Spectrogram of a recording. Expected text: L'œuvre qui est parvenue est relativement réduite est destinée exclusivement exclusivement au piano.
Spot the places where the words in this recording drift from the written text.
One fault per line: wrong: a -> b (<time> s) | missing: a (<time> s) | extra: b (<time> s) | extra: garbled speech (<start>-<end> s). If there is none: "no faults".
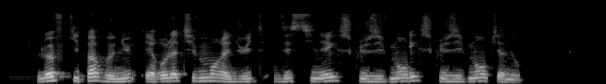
no faults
